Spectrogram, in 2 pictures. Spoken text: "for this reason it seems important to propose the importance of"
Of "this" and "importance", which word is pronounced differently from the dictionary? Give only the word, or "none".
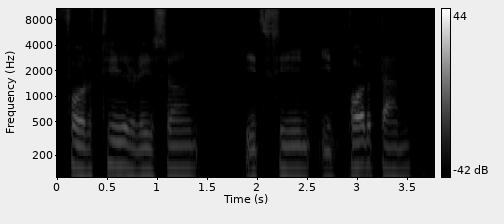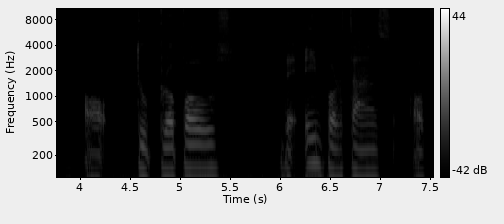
this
